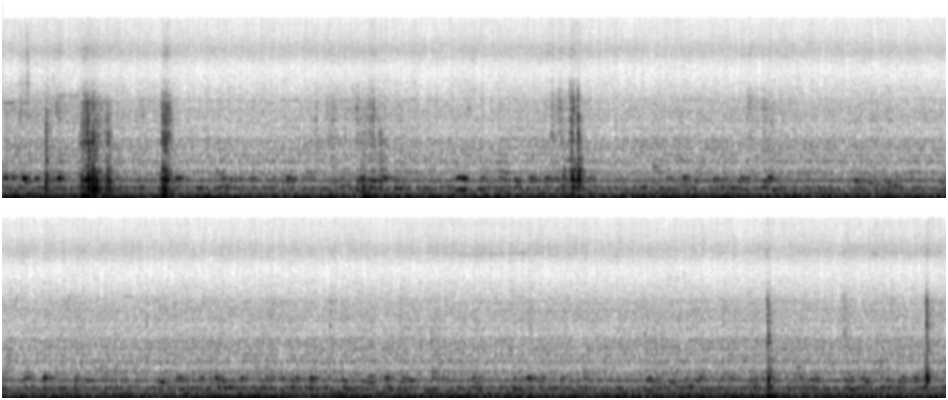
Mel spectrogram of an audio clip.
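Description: A steady low hum throughout, with a few light clicks and taps about one and two seconds in, again around seven seconds and near the end: a metal spoon knocking against the bowl and the plastic mould as a crumbly rice-flour and coconut mixture is spooned across.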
